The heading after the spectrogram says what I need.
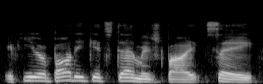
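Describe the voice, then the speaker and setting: A man's voice: a little high, unhurried, no echo, lo-fi sound, lightly acted. A man playing a matter-of-fact female spaceship computer who recites things formally, in a comedy radio play. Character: female ship computer co-host, matter-of-fact life-pod AI.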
